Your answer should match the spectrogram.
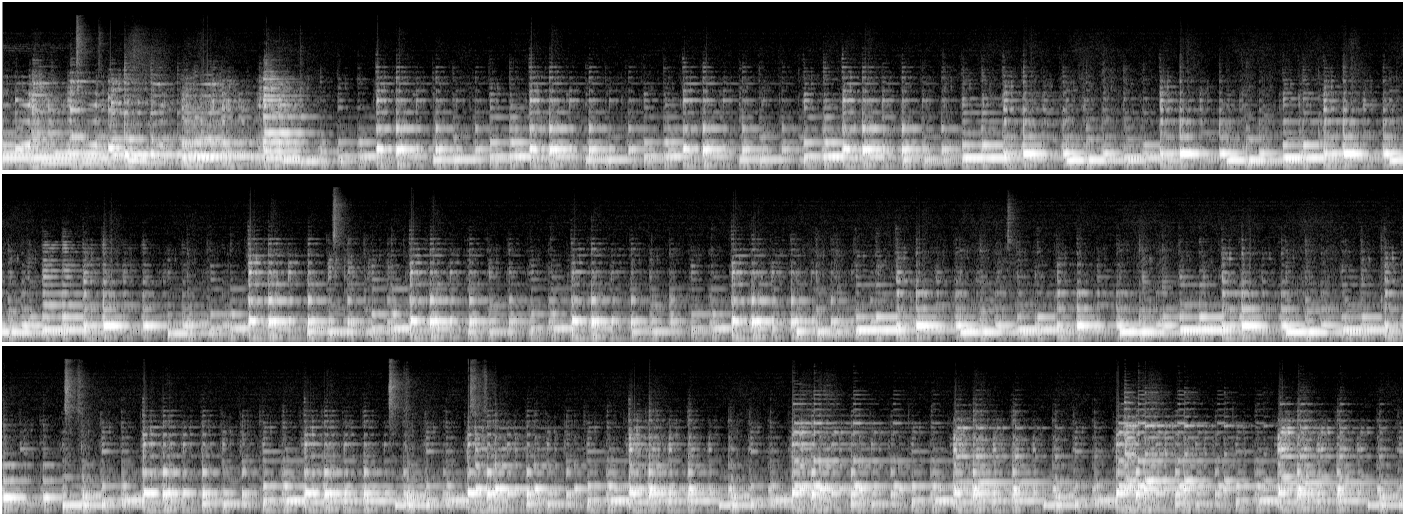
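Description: Violin played pizzicato, plucked while held like a guitar, in a steady rhythmic pattern, with repeating plucked phrases layered over one another by a Digitech JamMan loop pedal.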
